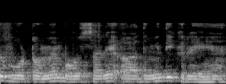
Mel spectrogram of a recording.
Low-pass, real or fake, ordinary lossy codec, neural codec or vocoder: 7.2 kHz; real; none; none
